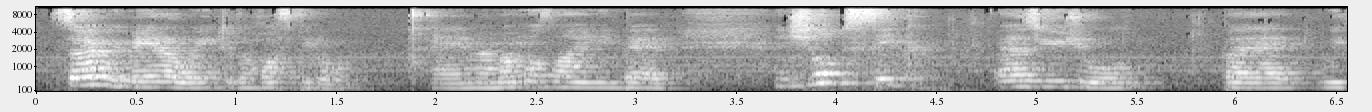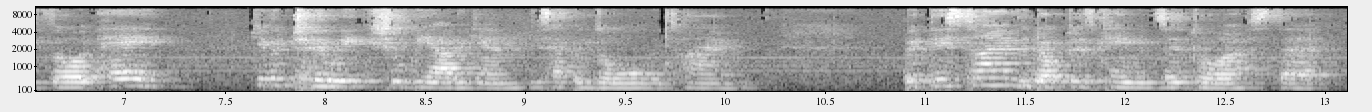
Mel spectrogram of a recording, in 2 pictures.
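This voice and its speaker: A young woman giving a spoken personal testimony in an earnest, heartfelt storytelling manner. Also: medium pitch. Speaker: speaker sharing a personal testimony. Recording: echoey, distant mic with faint noise.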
